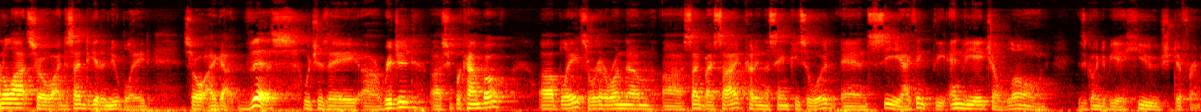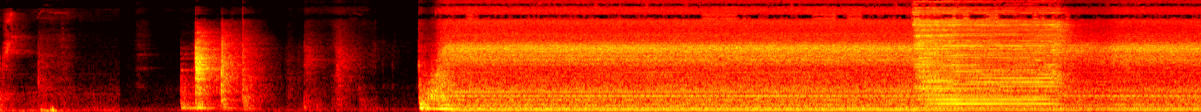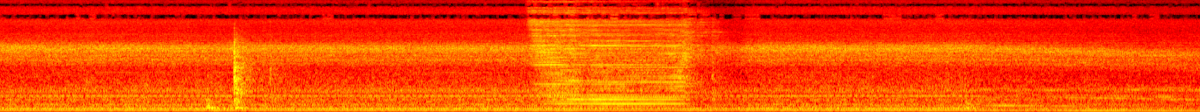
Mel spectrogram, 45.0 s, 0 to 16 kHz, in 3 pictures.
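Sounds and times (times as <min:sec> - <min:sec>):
saw cutting wood with ringing: 0:20.3 - 0:45.0
table saw whine: 0:20.3 - 0:45.0.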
